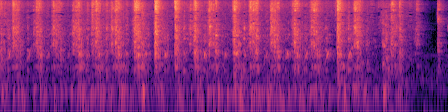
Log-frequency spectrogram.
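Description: Wire whisk beating fast against a stainless steel bowl, a quick steady rattle of strokes several a second. Egg yolks with cornstarch are being tempered with a little hot milk, whisked fast so the egg does not cook.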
